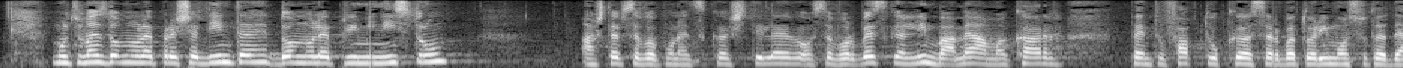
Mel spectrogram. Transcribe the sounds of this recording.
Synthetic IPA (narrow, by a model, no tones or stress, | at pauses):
mult̪sumesk̚d̪o̞mnule̞pɾe̞ʃe̞d̪int̪e̞d̪o̞mnule̞pɾimːinist̪ɾu | aʃt̪e̞p̚t̪səvəpune̞t̪sʲkəʃt̪ile̞o̞səvo̞rbe̞skɨnlimbameaməkarpe̞nt̪ɾufap̚t̪ulkəsərbət̪o̞ɾimo̞sut̪əd̪ea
